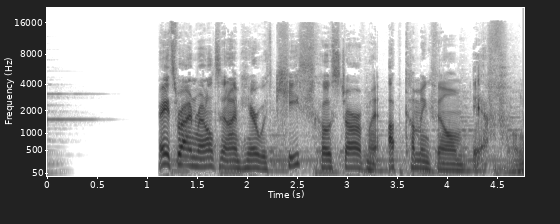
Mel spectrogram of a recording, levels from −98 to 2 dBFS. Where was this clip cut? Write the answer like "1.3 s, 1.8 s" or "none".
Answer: none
